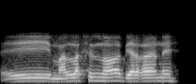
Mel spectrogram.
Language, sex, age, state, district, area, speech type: Assamese, male, 18-30, Assam, Nalbari, rural, conversation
